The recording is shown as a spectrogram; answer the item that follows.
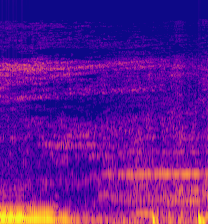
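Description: Electronic dance music from a truck-mounted parade sound system. A loud deep tone slides down in pitch, then the level drops and low kick-drum hits come in near the end.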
